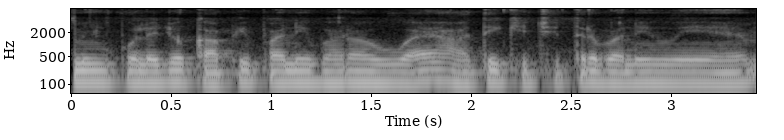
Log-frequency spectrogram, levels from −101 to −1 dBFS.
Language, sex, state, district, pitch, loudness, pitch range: Hindi, male, Goa, North and South Goa, 105 Hz, -36 LUFS, 105-110 Hz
